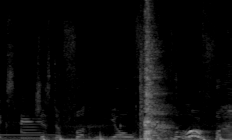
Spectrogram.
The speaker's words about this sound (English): Excuse me. I don't know if I can sneeze on the podcast. Oh my god, I've been having so many summer allergies in my back.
